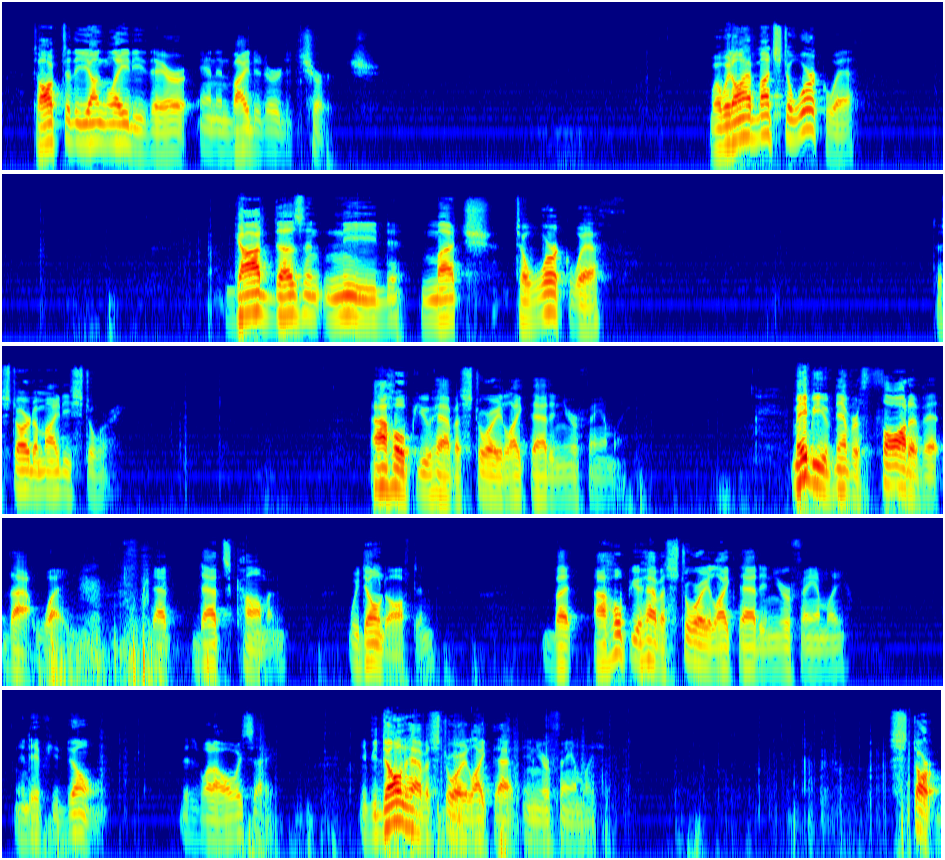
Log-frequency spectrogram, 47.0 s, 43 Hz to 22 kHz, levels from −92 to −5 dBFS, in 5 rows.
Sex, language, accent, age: male, English, American, 50-69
